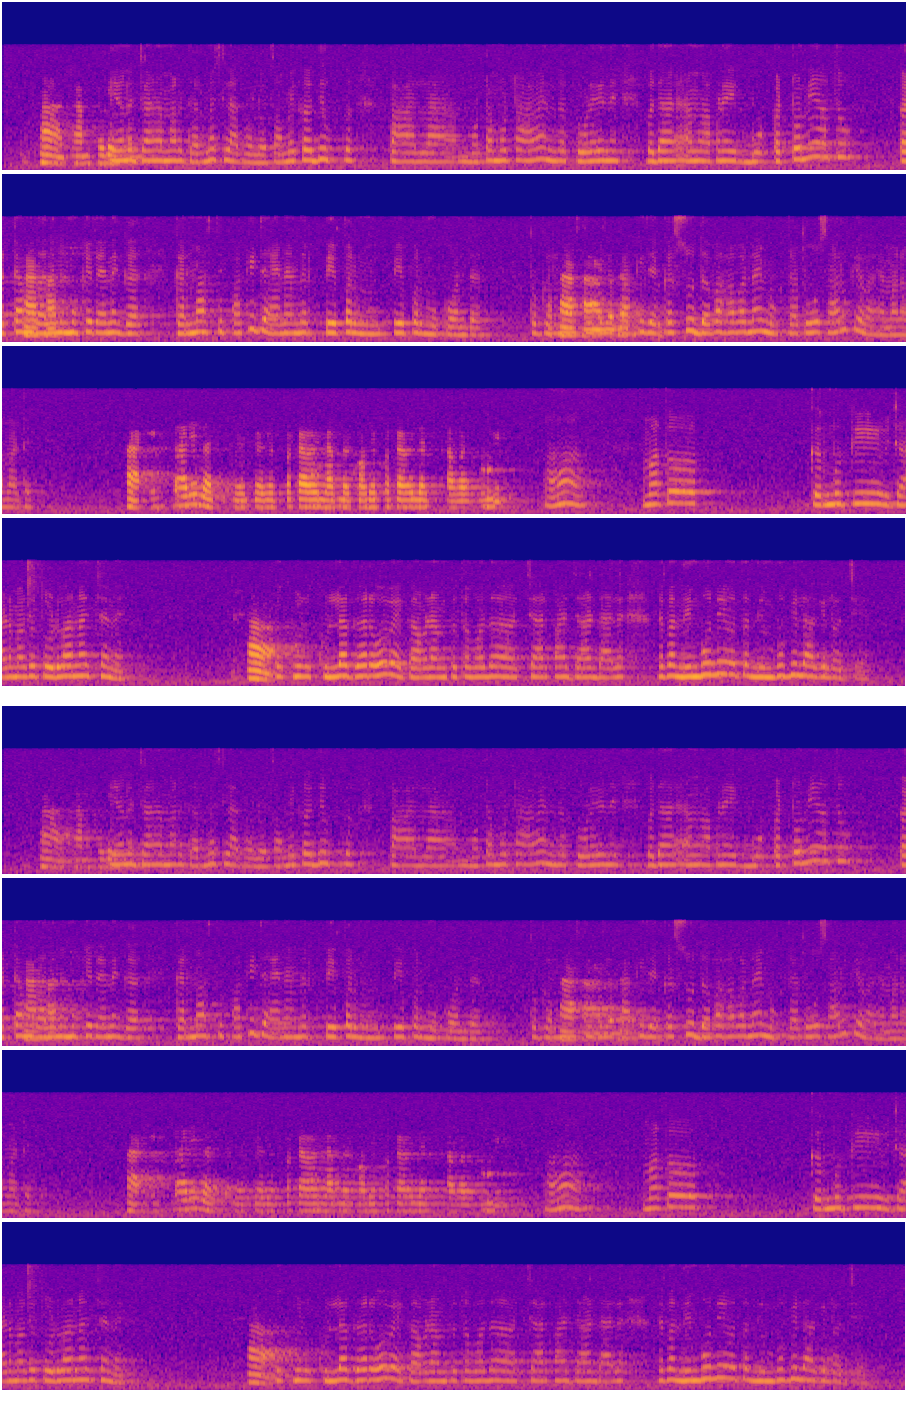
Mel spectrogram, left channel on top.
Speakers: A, on the left; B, on the left.
A: હા હા જામ કરે
B: એનું
A: ભાઈ.
B: ઝાડ અમારા ઘરમાં જ લાગેલો હતો અમે ક દ, પાલા મોટા મોટા આવે ને તોળેને, બધા આમ આપેડે કટ્ટો નહી આવતો કટ,
A: હા
B: ફલને
A: હા
B: મૂકી એને ગર ગરમાસ થી પાકી જાય એ અંદર પેપર પેપર મૂકો અંદર, તો ગરમાશથી
A: હા હા
B: પેલાં
A: બરાબર
B: પાકી જાય કશું દવા હવા નહીં મૂકતા તો એ સારું કહેવાય અમારા માટે.
A: હા એરી ત સારી વાત છે અત્યારે પકાવેલા આપ પકાવેલા ખાવા,
B: હા મારે તો, કરરમુતી ઝાડમાં તો તોડવાના જ છે ને.
A: હા
B: તો ખુલ્લા ઘર હોવે ગામડામાં તો તો બધા ચાર પાંચ જાડ ડાલે આપણ નિંબુ નહી હો તો નીબું લાગેલલો છે.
